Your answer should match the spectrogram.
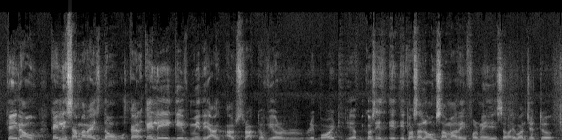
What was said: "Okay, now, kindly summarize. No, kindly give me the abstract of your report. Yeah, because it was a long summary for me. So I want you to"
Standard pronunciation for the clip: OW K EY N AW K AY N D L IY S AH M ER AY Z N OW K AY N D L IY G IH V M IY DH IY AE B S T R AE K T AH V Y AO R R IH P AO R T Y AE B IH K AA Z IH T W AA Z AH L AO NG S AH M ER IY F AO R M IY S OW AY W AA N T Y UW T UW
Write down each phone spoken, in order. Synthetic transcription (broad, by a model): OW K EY N AW K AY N L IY S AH M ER AY S N OW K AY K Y L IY G IH V M IY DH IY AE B S T R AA K T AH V Y AO R R IH P AO R T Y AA B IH K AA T IH T W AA S AH L AO NG S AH M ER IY F AO R M IY S OW AY W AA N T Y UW T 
